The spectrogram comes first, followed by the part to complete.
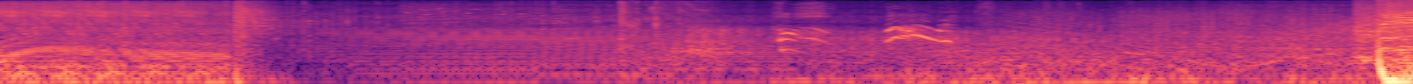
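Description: Cartoon fight sound effects: a loud crashing impact in the first two seconds, then a quieter low rumble with a few sharp hits, and a short yelping cry about six to seven seconds in.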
